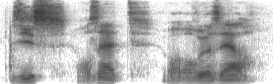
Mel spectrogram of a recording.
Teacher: French people have a lot of trouble pronouncing the TH sound. So it becomes Z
